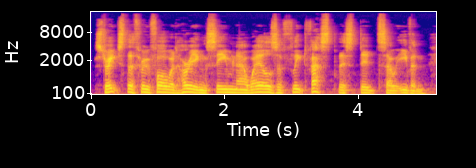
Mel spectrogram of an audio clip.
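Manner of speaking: slow, deliberate read-aloud; story narration. Acted. Reader reciting a backwards whale novel to listeners, measured narration. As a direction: read each phrase out with measured emphasis.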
